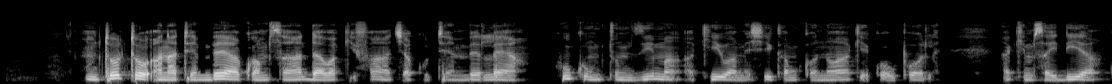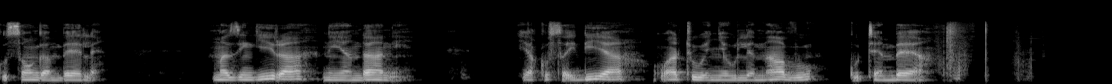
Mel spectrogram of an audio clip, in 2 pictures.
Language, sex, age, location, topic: Swahili, male, 18-24, Nairobi, education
